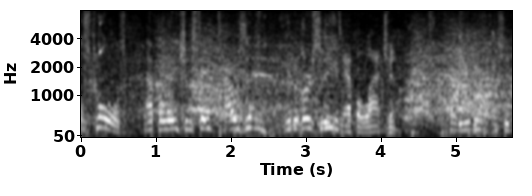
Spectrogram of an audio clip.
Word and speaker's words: Appalachian: appalachian state thousand universities appalachian that's how it's pronounced you of all people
